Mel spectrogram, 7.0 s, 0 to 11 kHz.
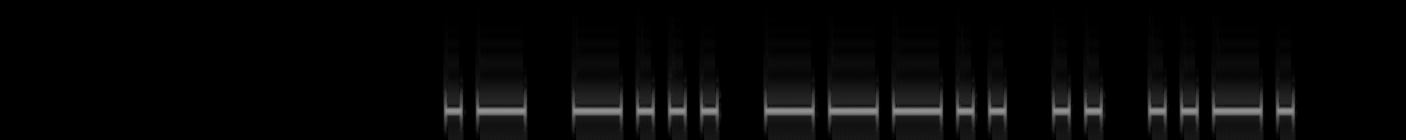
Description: Morse code, heard as a keyed tone, about 15 wpm, 700 Hz. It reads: AB8IF
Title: USA Call Signs - 5 Characters - Repeated 2x - 15wpm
